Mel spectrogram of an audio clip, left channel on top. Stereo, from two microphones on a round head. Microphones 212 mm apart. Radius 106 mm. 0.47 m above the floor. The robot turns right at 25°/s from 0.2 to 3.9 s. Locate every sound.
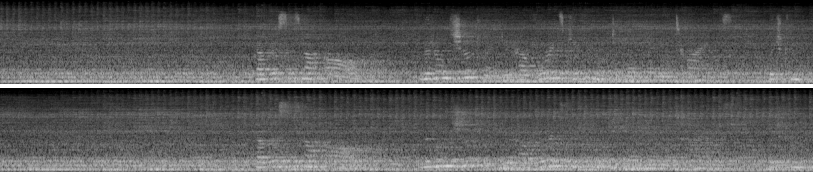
0.0 s an engine running: 150° left, 2.5 m; by 8.1 s 120° right, 2.5 m
2.5 s a woman speaking: 20° left, 1.0 m; by 8.0 s 55° left, 1.0 m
